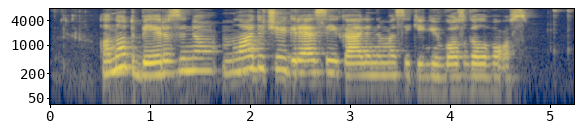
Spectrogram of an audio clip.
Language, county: Lithuanian, Panevėžys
